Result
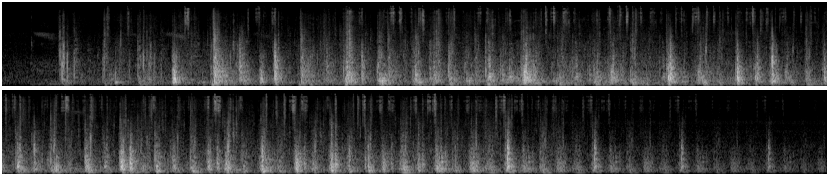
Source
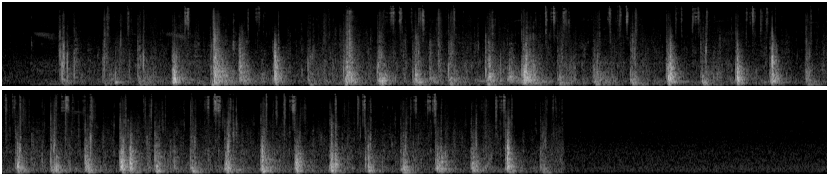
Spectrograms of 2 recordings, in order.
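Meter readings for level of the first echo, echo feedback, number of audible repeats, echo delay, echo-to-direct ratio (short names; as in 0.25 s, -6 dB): -9.0 dB, 59%, 6, 0.87 s, -7.0 dB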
